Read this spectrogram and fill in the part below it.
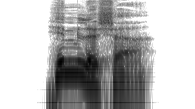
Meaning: inflection of himmlisch: 1. strong/mixed nominative masculine singular 2. strong genitive/dative feminine singular 3. strong genitive plural
- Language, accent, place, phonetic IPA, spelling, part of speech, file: German, Germany, Berlin, [ˈhɪmlɪʃɐ], himmlischer, adjective, De-himmlischer.ogg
